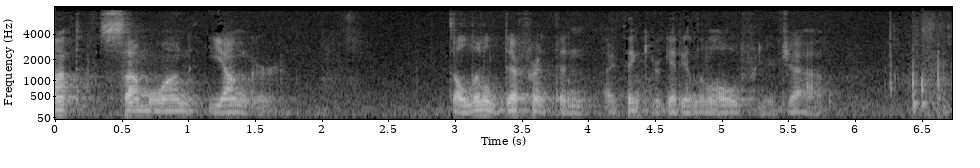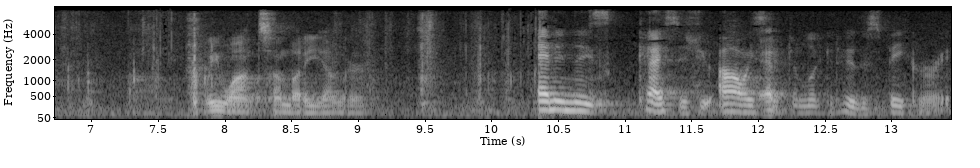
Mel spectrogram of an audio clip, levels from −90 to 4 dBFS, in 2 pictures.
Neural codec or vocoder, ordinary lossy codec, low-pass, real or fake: none; AAC, 32 kbps; 7.2 kHz; real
